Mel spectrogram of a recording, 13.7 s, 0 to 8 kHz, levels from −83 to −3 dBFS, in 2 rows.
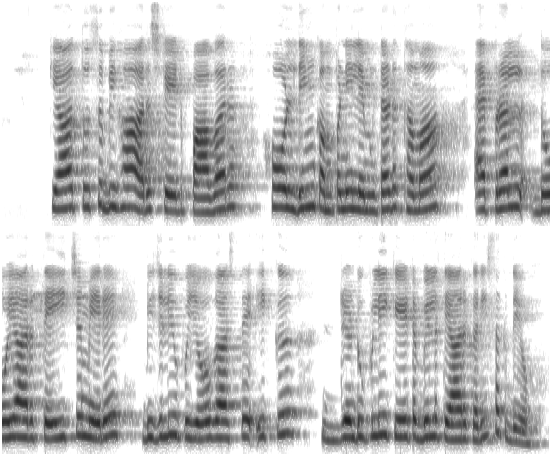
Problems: echo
